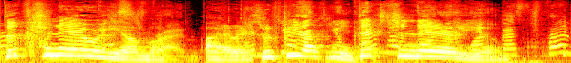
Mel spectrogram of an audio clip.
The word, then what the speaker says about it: Dictionarium: She's just trying to pronounce the word. Hi there. There we go. Oh goodness. Dictionarium. It's called Dictionarium, IRyS.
